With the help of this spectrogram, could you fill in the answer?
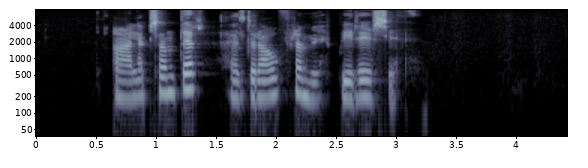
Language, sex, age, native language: Icelandic, female, 30-39, Icelandic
